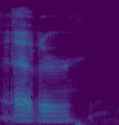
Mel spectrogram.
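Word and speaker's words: Aether: Yeah, light fire is also Acer. Or Esser. Or Eder. It's not dark. Alright, dark okay. Chicklings we don't have because that's not yet a thing. Yeah, Eder. Because it rhymes with redder.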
